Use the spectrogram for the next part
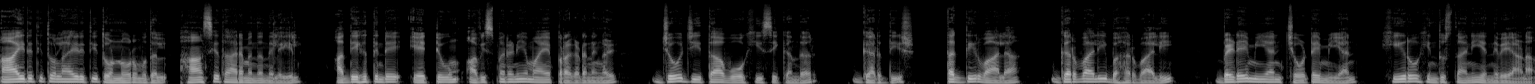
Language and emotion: Malayalam, neutral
